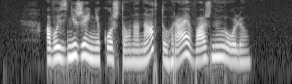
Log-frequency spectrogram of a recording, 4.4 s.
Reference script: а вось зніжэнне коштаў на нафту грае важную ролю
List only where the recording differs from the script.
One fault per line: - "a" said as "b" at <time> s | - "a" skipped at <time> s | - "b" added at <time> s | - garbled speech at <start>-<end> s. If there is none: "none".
none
